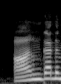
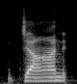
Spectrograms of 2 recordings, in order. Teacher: पहले नून की आवाज़ नाक से आती है, ये नून गुन्ना की मिसाल है।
